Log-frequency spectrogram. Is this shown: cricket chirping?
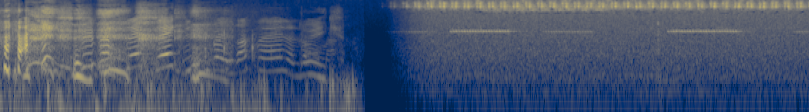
yes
